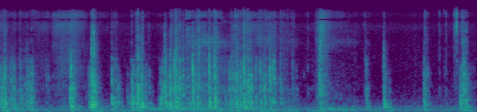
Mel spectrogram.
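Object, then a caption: Fabric-laminated drum lamp shade on a wire frame. Fingertips and nails tap the top edge and outer wall of a hollow drum lamp shade made of perforated fabric laminated on a stiff backing over a wire frame. The result is a quiet, irregular patter of quick, dull, papery taps that die away almost immediately, with a low hollow tone.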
